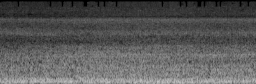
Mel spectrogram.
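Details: Mercedes-Benz W124 with a 1JZ distributor engine after replacing the water-damaged ECU: starts at once and idles with a steady, even rumble, no stumbles or hunting.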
